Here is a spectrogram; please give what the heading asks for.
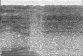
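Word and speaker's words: cin: That's CI N. It's pronounced CN.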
